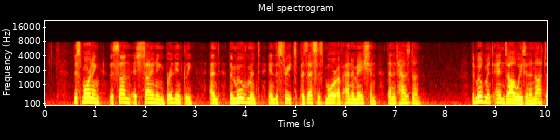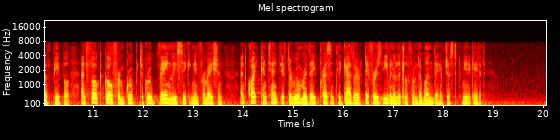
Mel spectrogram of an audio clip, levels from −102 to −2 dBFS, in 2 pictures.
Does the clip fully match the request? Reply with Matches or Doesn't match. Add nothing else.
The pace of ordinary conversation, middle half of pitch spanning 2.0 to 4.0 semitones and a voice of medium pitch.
Matches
